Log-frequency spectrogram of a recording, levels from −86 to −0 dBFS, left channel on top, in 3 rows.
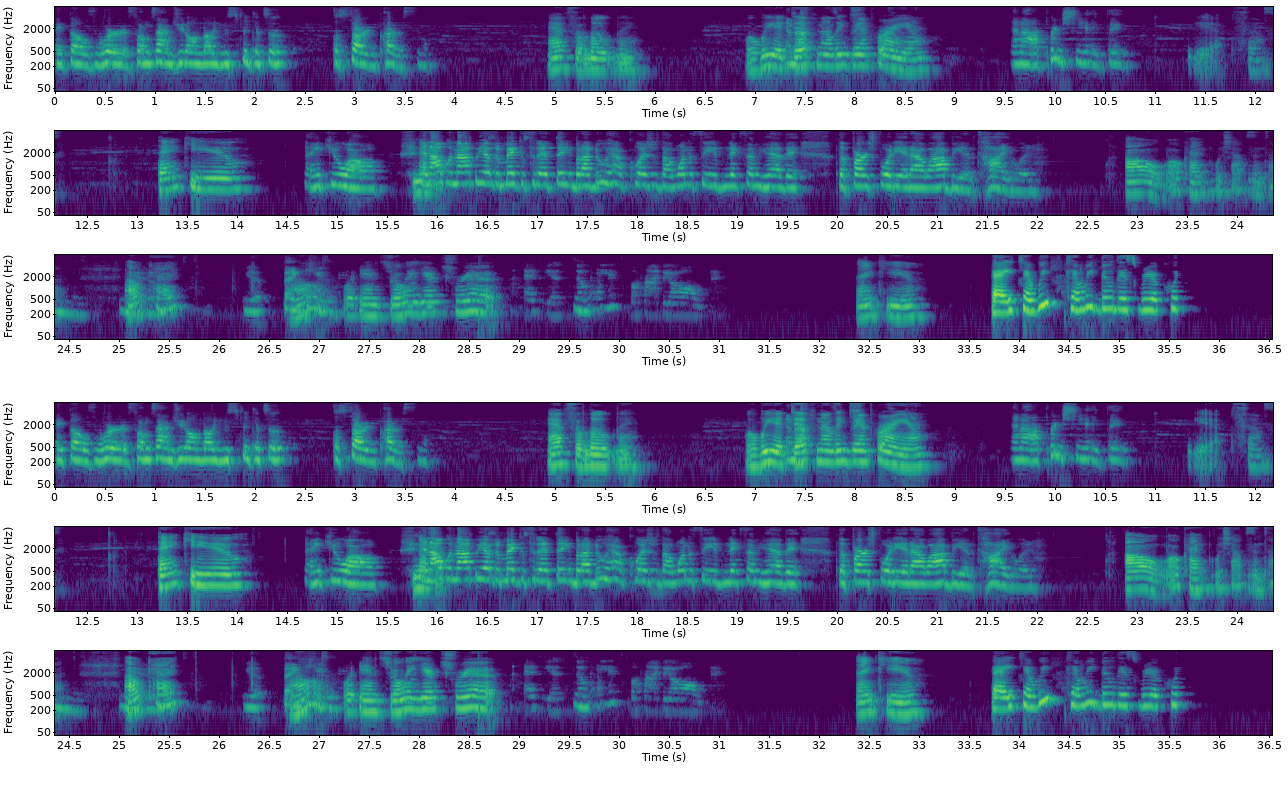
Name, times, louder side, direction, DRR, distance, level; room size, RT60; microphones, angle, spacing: voice 1, 0.0-2.3 2.8-3.7 7.3-7.5 9.6-10.7 14.7-22.0 24.3-24.6 25.0-25.2 26.2-27.2 27.7-28.0 28.5-28.6 29.1-30.0 30.2-30.8, right 1 dB, 5° right, 0.6 m, -30 dB
voice 2, 4.9-5.8 6.9-8.7 11.4-11.5 11.8-12.1 13.2-14.1 15.7-16.1 22.9-24.4 24.7-25.6 26.7-28.8 32.4-33.0, right 4 dB, 75° right, 0.7 m, -28 dB
voice 3, 33.7-35.6, left 5 dB, 35° left, 0.3 m, -23 dB
5.6 x 2.3 x 3.9 m
head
